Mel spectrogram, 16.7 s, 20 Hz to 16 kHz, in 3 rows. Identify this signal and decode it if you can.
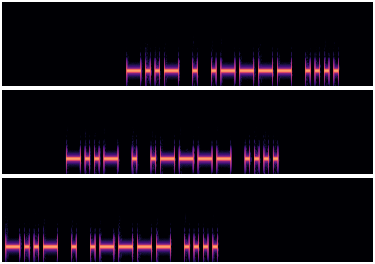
Morse code, heard as a keyed tone, about 17 wpm, 700 Hz. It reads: XE1H XE1H XE1H
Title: DXCC-100 Call Signs - 4 Characters - Repeated 3x - 17wpm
